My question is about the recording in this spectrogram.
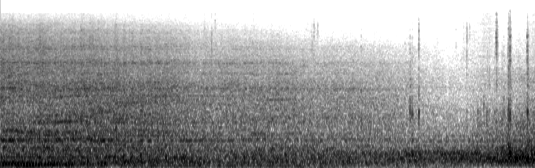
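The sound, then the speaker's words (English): A commuter's car drives off in morning rush-hour traffic with a steady engine and road rumble that holds for several seconds. It swells slightly toward the end, with a few faint clicks. “So, like a lot of commuters, I head for my car, knowing it will not be pretty. Okay, and away we go.”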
